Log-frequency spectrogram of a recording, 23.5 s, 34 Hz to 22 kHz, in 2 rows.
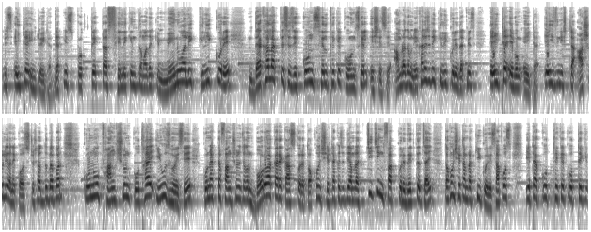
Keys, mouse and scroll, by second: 0.7 Return, 7.9 click, 8.0 click, 11.0 Return, 21.7 click.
